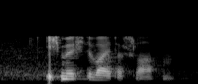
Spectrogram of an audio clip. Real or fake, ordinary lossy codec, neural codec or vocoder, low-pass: real; none; none; 3.6 kHz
